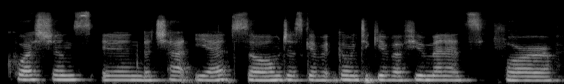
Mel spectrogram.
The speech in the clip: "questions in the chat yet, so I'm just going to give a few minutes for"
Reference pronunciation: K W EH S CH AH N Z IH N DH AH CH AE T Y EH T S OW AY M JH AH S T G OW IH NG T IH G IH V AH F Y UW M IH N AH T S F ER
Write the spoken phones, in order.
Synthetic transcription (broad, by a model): K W EH S CH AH N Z IH N DH AH CH AE T Y EH T S OW AY M JH AH S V G OW IH NG T IH G IH V AH F Y UW M IH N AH T S F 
